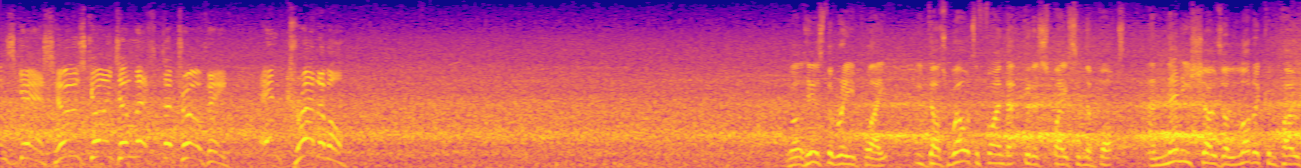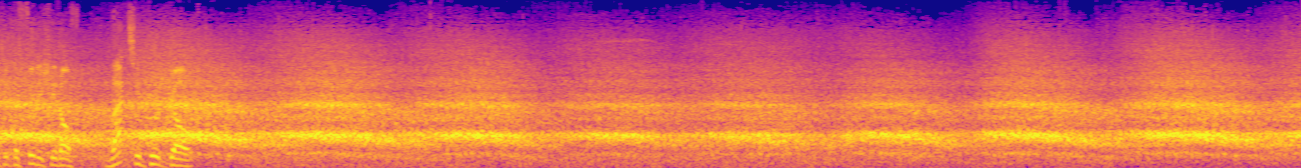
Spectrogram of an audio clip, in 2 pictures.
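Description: A large crowd cheers and chants in a stadium.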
